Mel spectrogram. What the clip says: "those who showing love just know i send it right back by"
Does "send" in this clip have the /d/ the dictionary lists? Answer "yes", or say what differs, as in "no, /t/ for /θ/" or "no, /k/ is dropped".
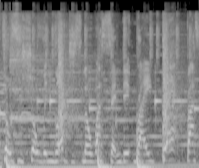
yes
